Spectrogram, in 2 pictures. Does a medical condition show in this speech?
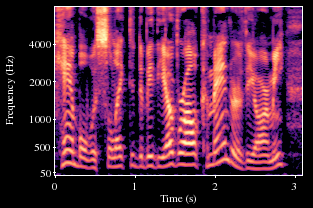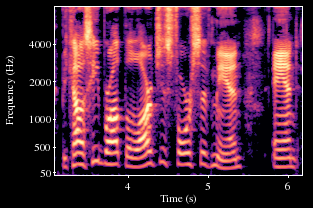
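No.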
